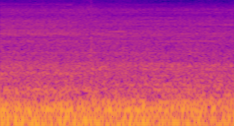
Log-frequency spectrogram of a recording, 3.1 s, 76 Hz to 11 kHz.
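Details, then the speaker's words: Mystery 486 tower with an Intel i486 DX2 and AMI BIOS that earlier gave 3- and 8-beep codes, turbo off: only a steady fan drone with no beeps; it POSTs normally despite a wonky display. "display signal is a little wonky but we've got a cursor no beeps so aside from the odd flashing bars on the screen sounds like everything has booted"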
